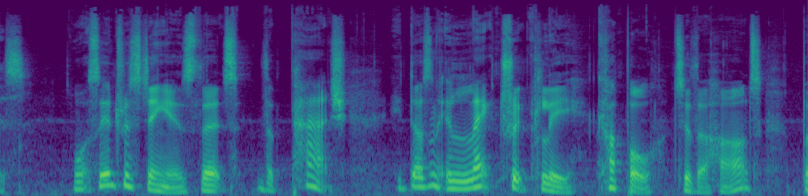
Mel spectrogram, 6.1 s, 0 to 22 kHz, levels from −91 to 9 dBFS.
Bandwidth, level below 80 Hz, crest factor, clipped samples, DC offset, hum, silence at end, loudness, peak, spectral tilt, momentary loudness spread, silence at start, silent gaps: 19.5 kHz; -52 dBFS; 20 dB; under 0.1%; under 0.1%; none; 0 s; -22 LUFS; -2 dBFS; -4 dB/octave; 11 LU; 0 s; none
